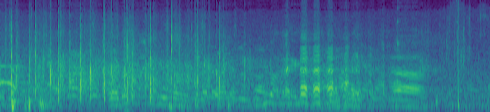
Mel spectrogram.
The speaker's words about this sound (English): Big round of applause for two classy, classy gentlemen.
